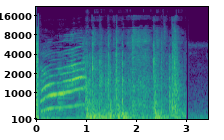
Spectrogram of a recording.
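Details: Pet cat producing one drawn-out meow that rises gently in pitch for about a second, followed by rustling and thumping household noise.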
